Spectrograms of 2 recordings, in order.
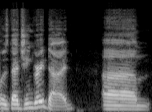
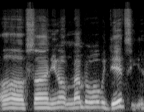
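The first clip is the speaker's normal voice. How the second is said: put-on Southern US accent; 3 semitones higher, 4 dB quieter than usual. Quoting a movie villain's line: imitating a southern accent. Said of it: "His southern accent was kinda funny".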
